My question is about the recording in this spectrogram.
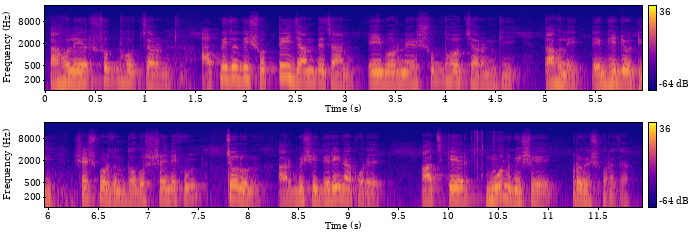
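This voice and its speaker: A man with a Bengali accent teaching Sanskrit pronunciation in a measured lesson, slowing down to recite rules. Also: fairly high pitch, a little mellow, slight background noise. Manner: measured, chants sutras slowly. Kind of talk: explanatory lesson.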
